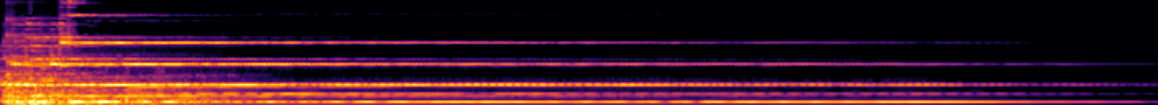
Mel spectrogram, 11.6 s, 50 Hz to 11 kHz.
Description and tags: wood metal sequence 4
wood metal processed samples remix
percussion, transformation, wood-metal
